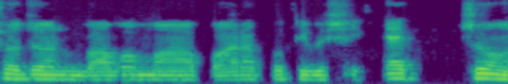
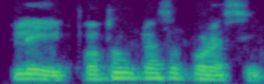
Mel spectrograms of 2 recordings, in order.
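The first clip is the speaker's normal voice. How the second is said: normal talking voice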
